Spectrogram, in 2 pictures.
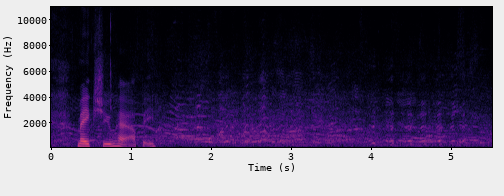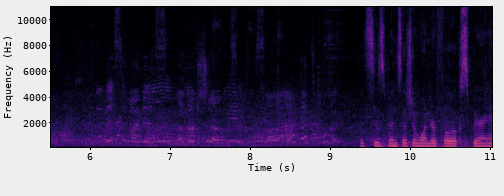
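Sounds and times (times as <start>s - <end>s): chatter of many women: 0.0s - 11.0s.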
